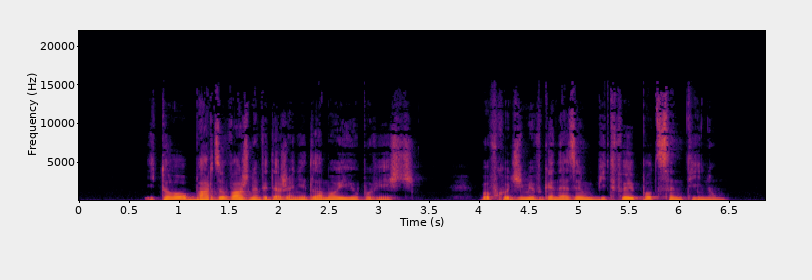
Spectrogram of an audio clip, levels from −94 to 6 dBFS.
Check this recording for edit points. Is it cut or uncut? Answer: uncut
